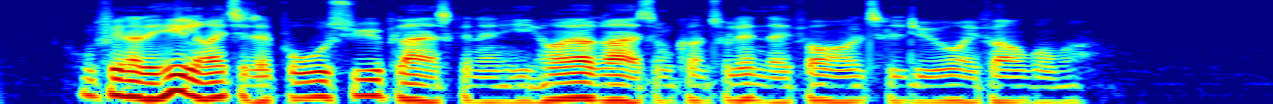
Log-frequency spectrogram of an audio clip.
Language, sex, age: Danish, male, 45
